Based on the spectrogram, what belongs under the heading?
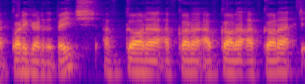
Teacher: So you'll notice that it can be the got to with the T, but when you really speed up, at least for me in Australian English, with my accent, the T becomes a D because it's just so much easier to pronounce when I'm speaking really quickly and it's harder to say that T sound.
